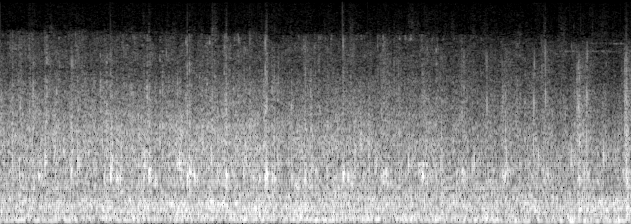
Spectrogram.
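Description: Footsteps of a large crowd walking on a hard street: a dense, irregular clatter of many boots over a steady background noise.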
